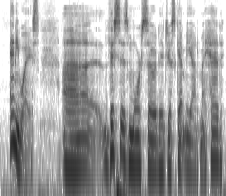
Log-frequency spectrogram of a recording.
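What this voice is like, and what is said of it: Sick, strained voice. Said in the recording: “whenever I get sick ... sorry about my voice”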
